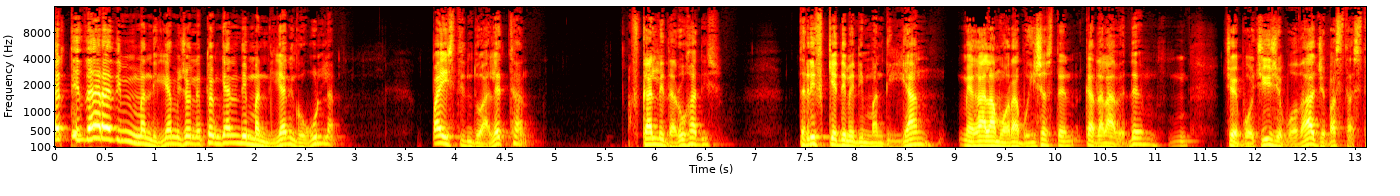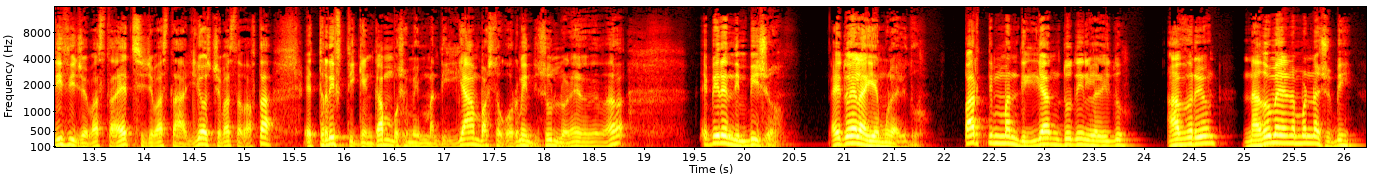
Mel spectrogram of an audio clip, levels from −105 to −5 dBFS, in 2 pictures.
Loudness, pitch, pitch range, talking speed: -20 LUFS, 140 Hz, 115-165 Hz, 190 wpm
